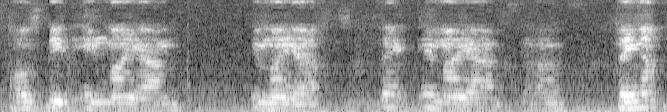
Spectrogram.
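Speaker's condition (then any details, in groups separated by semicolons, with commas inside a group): Cerebral palsy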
